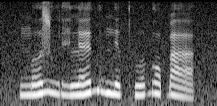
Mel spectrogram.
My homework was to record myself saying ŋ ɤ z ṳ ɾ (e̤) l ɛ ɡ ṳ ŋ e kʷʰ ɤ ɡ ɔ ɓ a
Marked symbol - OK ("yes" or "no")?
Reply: yes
